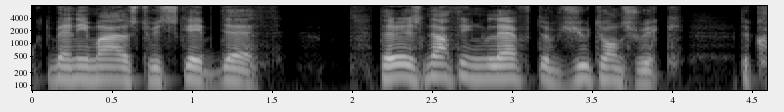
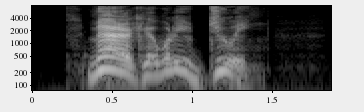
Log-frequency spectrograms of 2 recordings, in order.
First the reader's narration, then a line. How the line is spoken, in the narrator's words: hissed Aldred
